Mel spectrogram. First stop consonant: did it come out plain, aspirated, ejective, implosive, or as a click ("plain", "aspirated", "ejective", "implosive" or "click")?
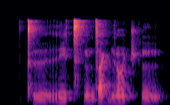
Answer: ejective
